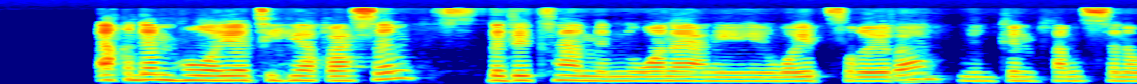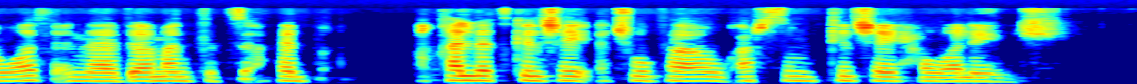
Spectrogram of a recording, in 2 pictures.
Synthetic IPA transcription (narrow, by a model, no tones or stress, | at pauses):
ʔɑqd̪amɦɪwaːjaːt̪iɦɪjarˤːɑːsm | b̥ɪd̪ɪt̪hamɪnːwʔanajaʕniwaːjd̪sˤɑɣiːɾamʊmkɪnxamsːanawaːt̪lʔɪnːhad̪aːjmankʊnt̪ʔaħɪbː | ʔaqɑlːat̪kʊlːʃeːʔʔaʃuːfhawʔɑɾˤsamkʊlːʃeːʔħawaːliːnʃ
